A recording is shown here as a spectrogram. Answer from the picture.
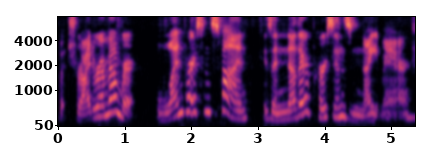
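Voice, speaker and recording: A woman uses a put-on character voice at a high pitch. She speaks at a fairly slow pace with very wide pitch swings. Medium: read story.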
